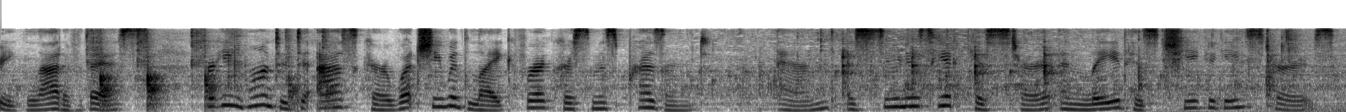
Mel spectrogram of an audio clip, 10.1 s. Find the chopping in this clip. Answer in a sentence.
You can hear the chopping from 0.6 to 2.5 s and from 6.3 to 8.2 s.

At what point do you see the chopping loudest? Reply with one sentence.
The volume of the chopping peaks at 1 second.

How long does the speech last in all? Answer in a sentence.
The speech can be heard for 10 seconds in total.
